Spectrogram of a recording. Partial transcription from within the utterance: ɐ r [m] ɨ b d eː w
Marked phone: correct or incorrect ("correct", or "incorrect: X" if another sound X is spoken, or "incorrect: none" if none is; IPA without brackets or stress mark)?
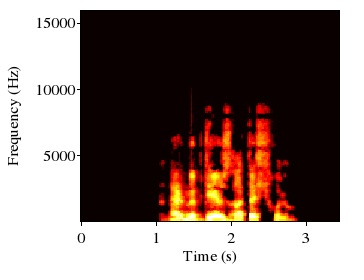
correct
